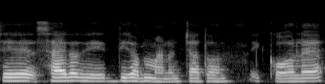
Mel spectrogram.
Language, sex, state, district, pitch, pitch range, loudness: Chakma, male, Tripura, Dhalai, 150 Hz, 145-160 Hz, -17 LUFS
